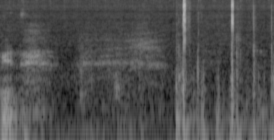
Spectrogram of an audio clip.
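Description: Quiet room, then three or four sharp clicks and knocks in quick succession about one and a half seconds in: handling noise as the phone camera is moved and set back up on the workbench.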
